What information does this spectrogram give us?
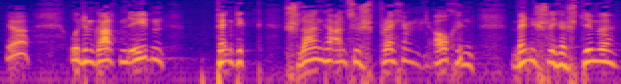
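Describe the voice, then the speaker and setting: Gravelly high-voiced male preacher. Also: a bit bright. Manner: slow, emphatic, punctuates phrases with "ja". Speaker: pastor. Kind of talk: sermon.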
